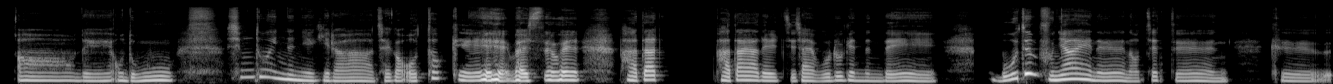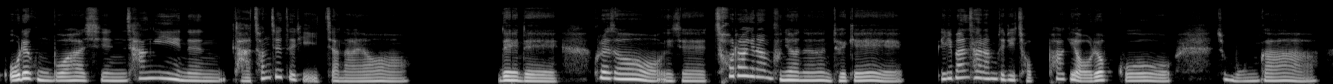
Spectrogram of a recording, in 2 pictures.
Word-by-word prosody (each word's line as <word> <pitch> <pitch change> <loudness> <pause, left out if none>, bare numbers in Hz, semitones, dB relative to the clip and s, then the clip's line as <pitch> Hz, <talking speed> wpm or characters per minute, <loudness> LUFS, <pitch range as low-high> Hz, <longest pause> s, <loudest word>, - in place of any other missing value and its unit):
아 185 -1 -1
네. 170 0 -2
어 180 - -1
너무 185 +4 +1 0.5
심도 340 +1 -5
있는 240 -8 +3
얘기라 165 -3 -1
제가 165 0 -2
어떻게 190 - +5
말씀을 195 +3 +5 0.4
받았 210 +1 +4 0.6
받아야 195 +1 +3
될지 170 -2 -2
잘 170 -1 0
모르겠는데 165 -2 -2 0.5
모든 245 - +5
분야에는 200 - +3
어쨌든 165 -2 -5 0.4
그 155 -3 -7
오래 225 +9 +6
공부하신 180 -4 -2
상위에는 215 - -2
다 160 - -4
천재들이 285 - -4
있잖아요. 150 +1 -5 0.9
네네. 160 -6 +2 0.3
그래서 245 - +2
이제 160 -1 -5
철학이란 385 -5 0
분야는 190 -5 0
되게 170 -2 -2 0.3
일반 295 +5 -2
사람들이 265 -9 -2
접하기 210 - -6
어렵고 170 -2 -1 0.4
좀 215 -4 -5
뭔가 165 0 -4
180 Hz, 210 characters per minute, -19 LUFS, 165-210 Hz, 0.9 s, 오래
